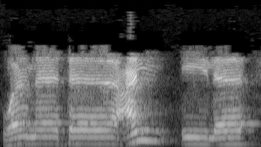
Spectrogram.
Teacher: ومتاعا الى اللي انا بحاول اظهره جيدا، بحاول اظهر النون الساكنه · Term: اظهار حلقي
